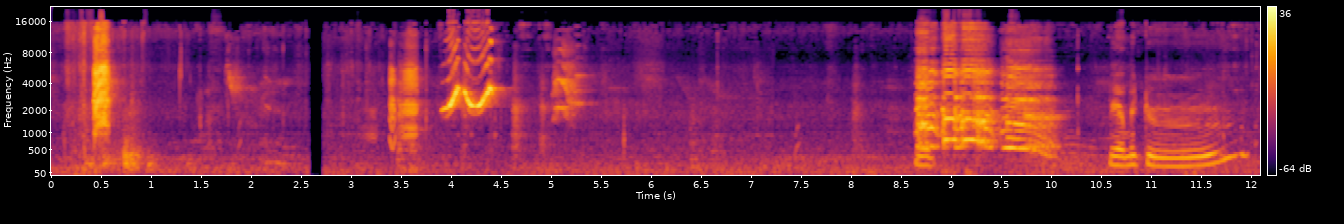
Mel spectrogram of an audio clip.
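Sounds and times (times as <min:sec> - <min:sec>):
parrot whistling: 0:03.9 - 0:04.6.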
